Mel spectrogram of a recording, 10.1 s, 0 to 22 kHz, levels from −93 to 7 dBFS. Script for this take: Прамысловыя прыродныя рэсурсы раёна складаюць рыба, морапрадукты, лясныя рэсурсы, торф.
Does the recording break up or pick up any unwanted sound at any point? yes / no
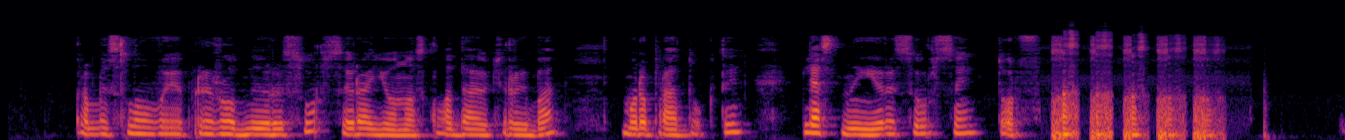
yes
